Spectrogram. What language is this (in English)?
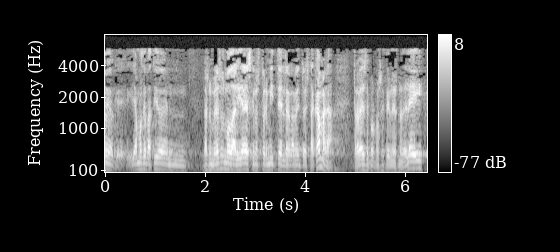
Spanish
